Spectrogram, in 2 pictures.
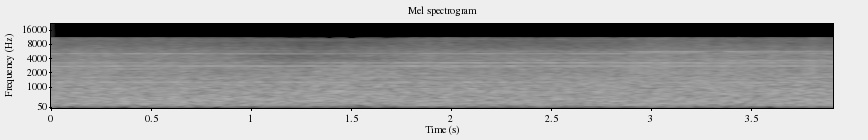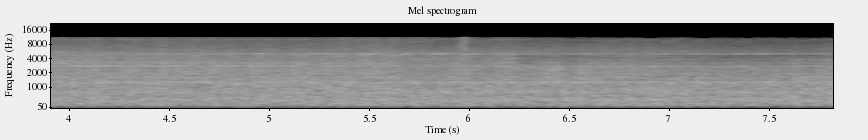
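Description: Passenger express train running: a steady rolling roar with thin, steady high squeal tones from the wheels on the rails.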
